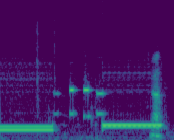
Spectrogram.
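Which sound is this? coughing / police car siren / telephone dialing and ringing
telephone dialing and ringing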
